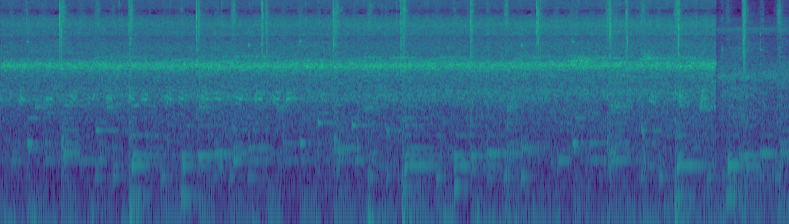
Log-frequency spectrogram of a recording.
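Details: Frogs calling at night from forest in Jaipur, near Bishnupur, during heavy rain, heard from a hotel balcony: short repeated tonal croaks in uneven series, over a steady high cricket trill and rain hiss.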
